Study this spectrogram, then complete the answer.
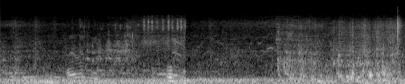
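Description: A man talks with excitement nearby.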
